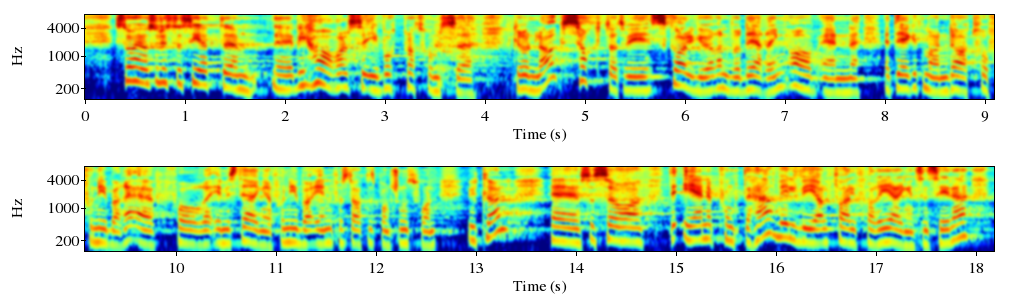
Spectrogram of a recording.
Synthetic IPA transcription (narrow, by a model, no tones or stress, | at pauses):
sɔhɑɾɪæɔsːɔlʏst̪ʰɪlɔsiːɑt̪ | ʋɪɦɑɾɑlsɔɪʋɔʁt̪̚pʰlɑt̪fɔɾmsɡ̥ʁʉnlɑːɡsɑkt̪ɑt̪ʋɪskɑljøːɾəɛnʋʉʁd̪eːɾɪŋɑʋɛn | ɛt̪eːɡət̪mɑnd̪ɑːt̪fɔʁfɔɾnyːbɑːʁəfɔʁɪnʋɛst̪eːɾɪŋəɾfɔnyːbɑːɾəɪnːn̩fɔʁst̪ɑːt̪nspʰɑŋʂuːnsfɔnʉːt̪lɑnː | sɔsɔd̪̥ɛʔeːnəpʰʊŋkt̪əɦæːɾʋɪlʋɪɪɑlːəfɑlːfʁɑʁɛjeːɾɪŋənsɪnsiːd̪ə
